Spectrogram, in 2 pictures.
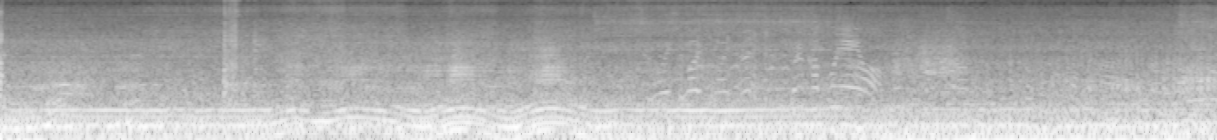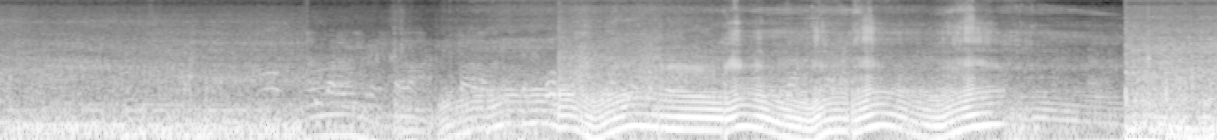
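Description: Toyota Celica rally car engine revving at a winter rally in Rovaniemi, a loud steady rumble that swells into rising and falling revs in the second half, with a voice talking over it.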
